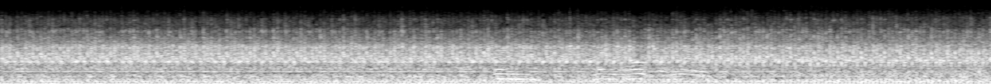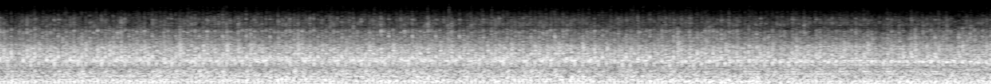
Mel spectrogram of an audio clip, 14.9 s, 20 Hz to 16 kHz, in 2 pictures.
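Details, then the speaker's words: 1962 Peterbilt 351 with an old pre-cup Cat diesel, started after sitting about 3 months over winter, idles slow and steady with a loose clatter like marbles rolling, even and unfaltering; a healthy idle. "I can sit and listen to this thing idle all day. It sounds so good. I think this is by far my favorite kind of engine, these old pre-cup cats."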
